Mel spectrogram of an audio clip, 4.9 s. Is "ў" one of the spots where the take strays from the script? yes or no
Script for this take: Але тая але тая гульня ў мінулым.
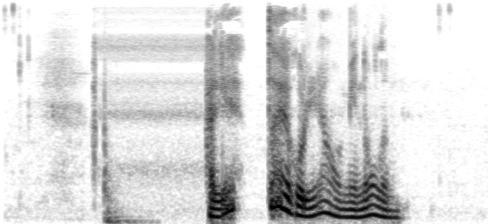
no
